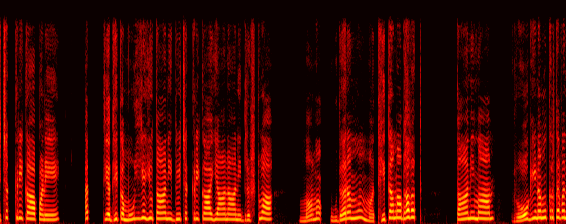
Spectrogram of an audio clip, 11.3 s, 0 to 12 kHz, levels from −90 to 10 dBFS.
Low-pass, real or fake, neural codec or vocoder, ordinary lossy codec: 10.8 kHz; fake; codec, 44.1 kHz, 3.4 kbps, Pupu-Codec; none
